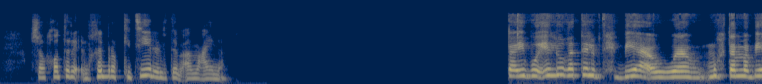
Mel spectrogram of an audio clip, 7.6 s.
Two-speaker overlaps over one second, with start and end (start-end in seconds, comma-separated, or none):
none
